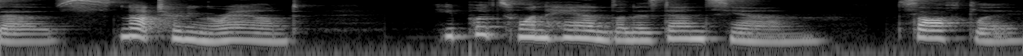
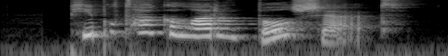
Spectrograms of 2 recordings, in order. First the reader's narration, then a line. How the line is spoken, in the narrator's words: Wen Qing says, sharply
